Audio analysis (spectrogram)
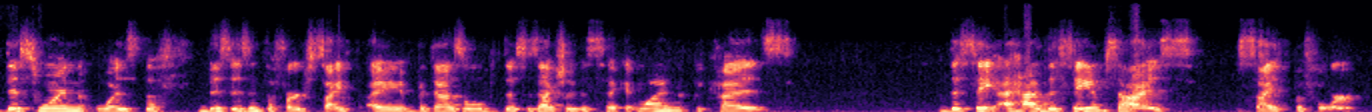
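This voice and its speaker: A woman's voice: medium pitch, steady tone, a little slow, rough recording. A woman speaking as a podcast guest in an informal, enthusiastic, chatty way. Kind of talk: casual chat.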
